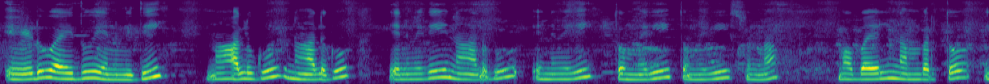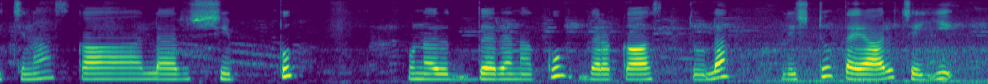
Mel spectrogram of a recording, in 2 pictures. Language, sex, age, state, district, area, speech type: Telugu, female, 30-45, Andhra Pradesh, Visakhapatnam, urban, read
